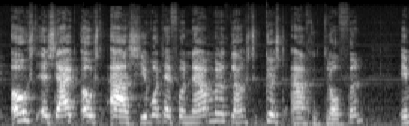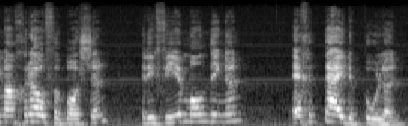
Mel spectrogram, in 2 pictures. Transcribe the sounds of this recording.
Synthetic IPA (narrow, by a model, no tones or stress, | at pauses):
ɪnoːstɛnzœɥtowstaːziəʋɔrtɦɛjfoːɹnaːmələklɑŋzdəkøstaːnχətrɔfən | ʔɪnmaŋχroːvəbɔsən | riviːrmɔndɪŋən | ʔɛχətɛjdəpulən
